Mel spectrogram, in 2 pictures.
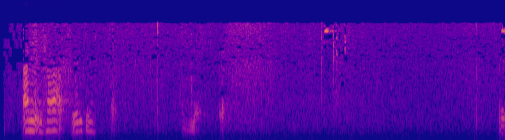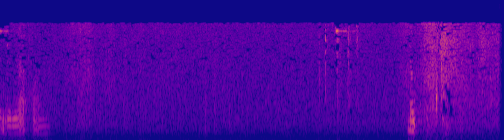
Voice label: female voice no; Opera House Stage

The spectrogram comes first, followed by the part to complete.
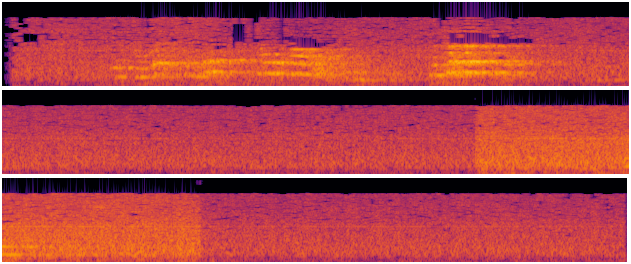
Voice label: female voice amplified come with me; museum noise

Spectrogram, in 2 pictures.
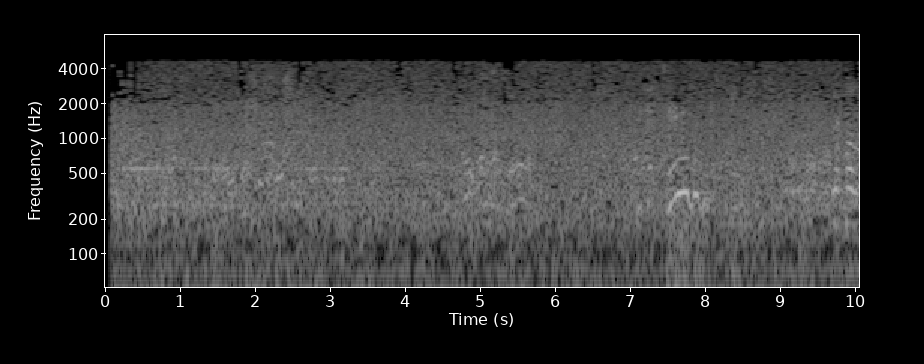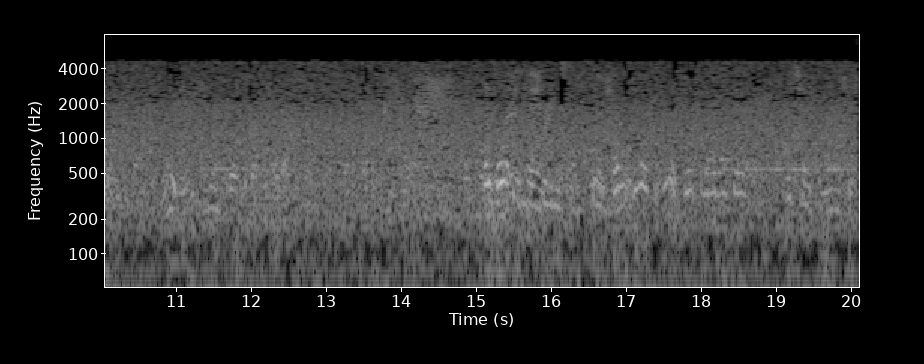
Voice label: Cemetery Headstone Unexplained Male; Sinking Springs Cemetery; Col. Samuel Folkerson Headstone; Unexplained Male Voice

